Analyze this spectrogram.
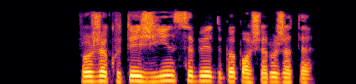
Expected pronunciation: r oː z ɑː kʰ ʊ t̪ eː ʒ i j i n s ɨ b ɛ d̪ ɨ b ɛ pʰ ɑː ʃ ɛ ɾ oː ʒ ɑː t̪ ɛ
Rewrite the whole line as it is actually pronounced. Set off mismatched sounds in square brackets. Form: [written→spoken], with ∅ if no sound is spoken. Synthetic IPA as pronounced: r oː [z→ʒ] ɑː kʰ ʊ t̪ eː ʒ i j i n s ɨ b [ɛ→e] d̪ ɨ b ɛ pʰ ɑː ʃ ɛ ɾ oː ʒ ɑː t̪ ɛ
